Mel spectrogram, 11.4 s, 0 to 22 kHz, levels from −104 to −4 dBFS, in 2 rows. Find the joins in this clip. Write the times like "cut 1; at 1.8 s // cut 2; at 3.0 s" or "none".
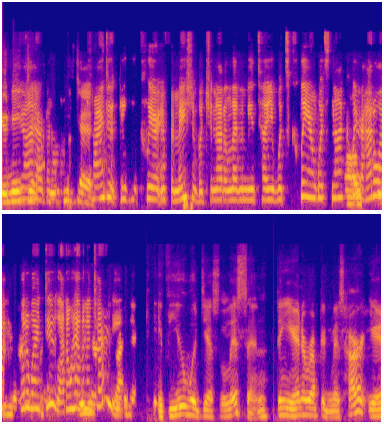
cut 1; at 7.8 s // cut 2; at 9.7 s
